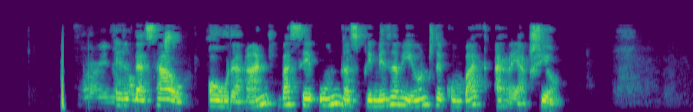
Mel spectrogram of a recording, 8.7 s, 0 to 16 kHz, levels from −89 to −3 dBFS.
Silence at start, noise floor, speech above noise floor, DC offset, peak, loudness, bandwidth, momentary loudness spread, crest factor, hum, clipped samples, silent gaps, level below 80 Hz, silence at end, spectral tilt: 0.75 s; -75 dBFS; 57 dB; under 0.1%; -2 dBFS; -18 LUFS; 8 kHz; 13 LU; 18 dB; none; under 0.1%; none; -62 dBFS; 1.65 s; -3.5 dB/octave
